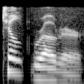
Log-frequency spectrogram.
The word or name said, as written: tilt-rotor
